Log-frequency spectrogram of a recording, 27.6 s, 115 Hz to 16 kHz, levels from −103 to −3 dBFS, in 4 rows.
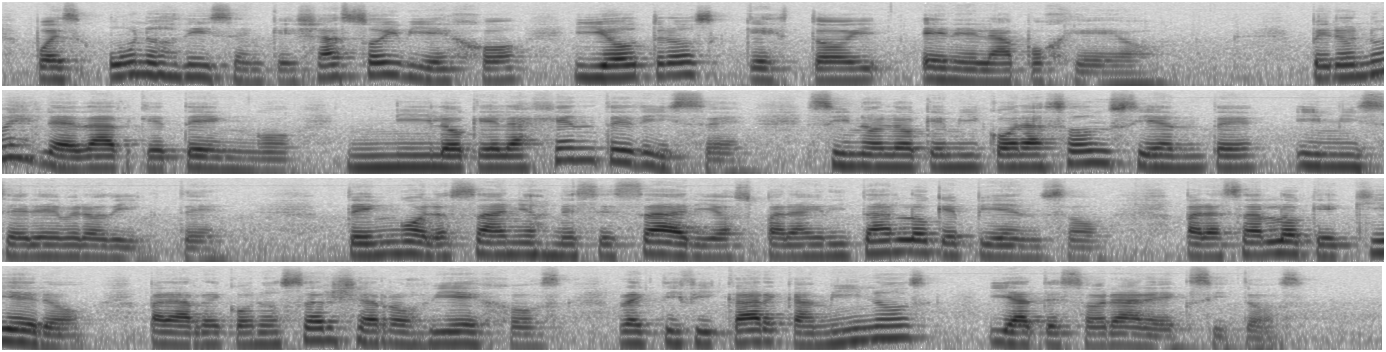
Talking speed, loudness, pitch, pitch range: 130 wpm, -29 LUFS, 170 Hz, 155-185 Hz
